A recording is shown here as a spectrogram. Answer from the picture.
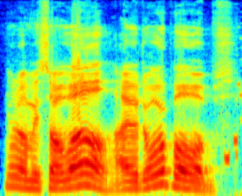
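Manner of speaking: high, loud French flourish; gushing French character. Acted. French restaurateur delighted by a poem, gushing. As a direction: swoon over poems in French accent.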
